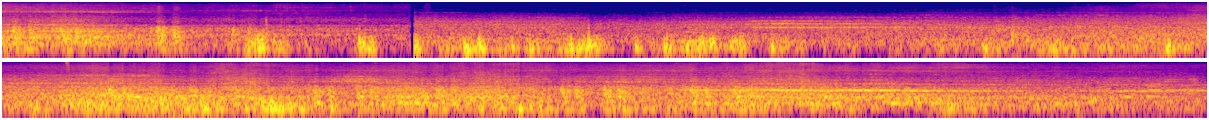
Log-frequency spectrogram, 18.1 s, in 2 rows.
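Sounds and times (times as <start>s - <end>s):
train wheels clattering over rail joints: 8.7s - 15.5s.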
